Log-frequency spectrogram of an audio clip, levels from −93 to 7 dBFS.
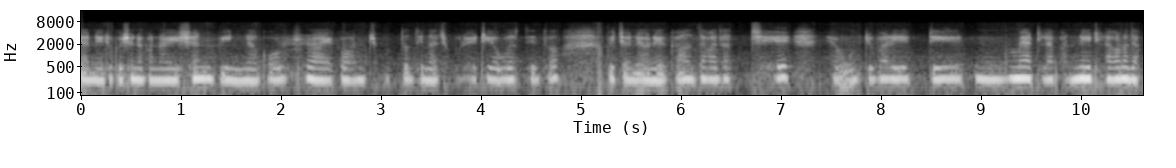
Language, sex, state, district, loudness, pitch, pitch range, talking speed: Bengali, female, West Bengal, Jhargram, -17 LUFS, 230 Hz, 225-240 Hz, 105 wpm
